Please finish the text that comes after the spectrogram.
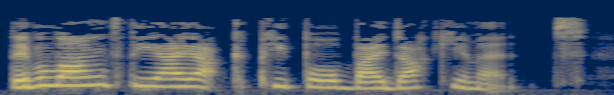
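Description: A woman voicing a towering, owl-like alien envoy who speaks in a calm, formal, measured way. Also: high-pitched, dry recording, pitched above the performer's own voice. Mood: firm.

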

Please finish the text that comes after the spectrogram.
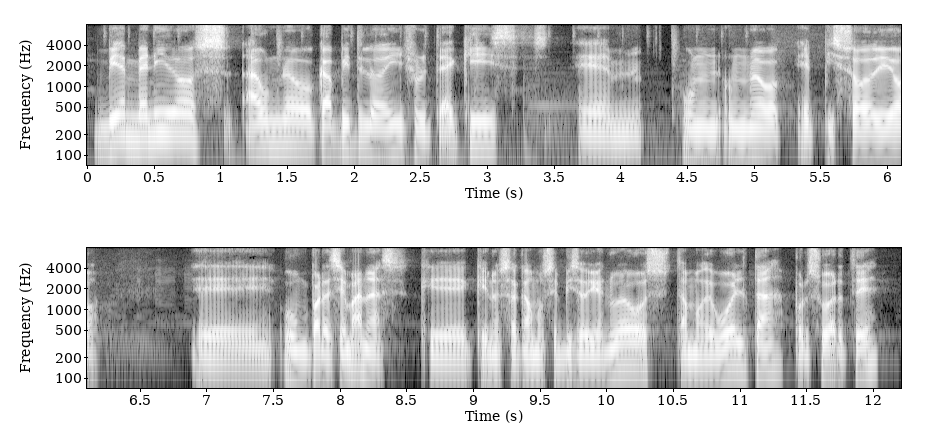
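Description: A man hosting a casual podcast interview, speaking in a somewhat halting, hesitant way. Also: medium pitch, gravelly, a little mellow, faint music behind.

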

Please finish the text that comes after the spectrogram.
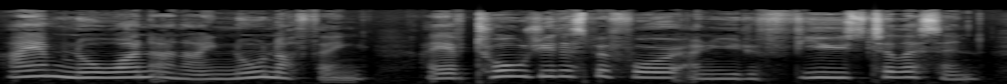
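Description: A woman's voice: on the high side, normal speed, a little mellow, lightly acted. A woman voicing a defiant, frightened young woman who speaks with rising heat.

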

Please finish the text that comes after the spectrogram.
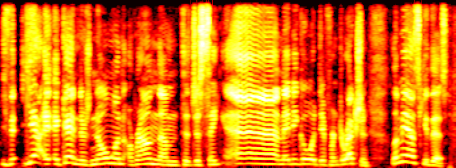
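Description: A man from Canada hosting a comedic talk show, joking and animated with quick asides. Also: sits high, vocal fry. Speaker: podcast host.

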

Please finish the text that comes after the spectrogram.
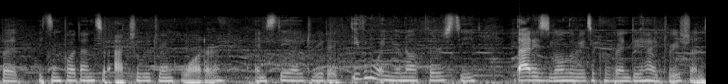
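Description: Slightly raspy woman hosting a podcast. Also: lowish voice. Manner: earnest, encouraging, many fillers. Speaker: podcast host. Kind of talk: solo reflective podcast talk.

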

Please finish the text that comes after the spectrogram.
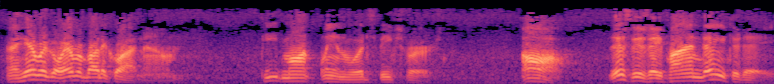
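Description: Self-important country man, Southern US accent, bossy, officious, very animated pitch, husky, old radio comedy, muffled recording. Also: unhurried, full character voice. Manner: exasperated, officious, stiffly pompous when reading.

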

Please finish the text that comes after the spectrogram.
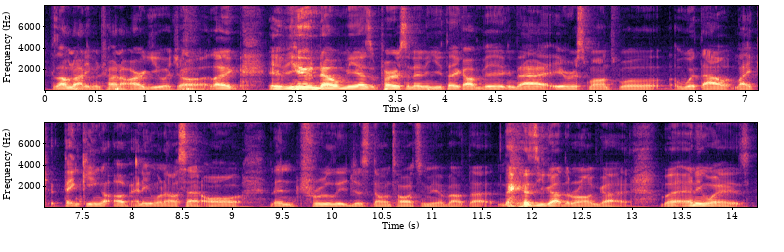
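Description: A man hosting a casual podcast chat, hoarse from losing his voice, laughing often and talking loosely. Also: very deep voice, moderate pace, hardly any pauses, a little mellow. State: hoarse, lost voice. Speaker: podcast host.

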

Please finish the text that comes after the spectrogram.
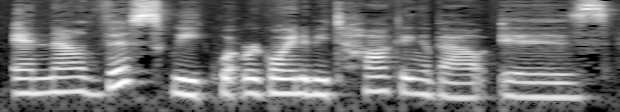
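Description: A woman's voice: on the low side, fairly even intonation, normal speed. A woman hosting her own podcast, talking in a casual, upbeat and encouraging way with a slightly nasal voice. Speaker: podcast host. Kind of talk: casual motivational monologue.

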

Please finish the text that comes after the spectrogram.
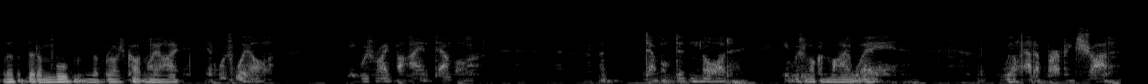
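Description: Folksy Old West gunfighter, dull old radio. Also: male voice, lowish voice, level tone, normal speed, gravelly, long pauses. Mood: tense, measured. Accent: American. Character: laconic, folksy, fair-minded Old West gunfighter narrating his tale. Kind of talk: 1950s radio western acting, first-person narration. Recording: dull lo-fi vintage 1950s radio recording.

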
